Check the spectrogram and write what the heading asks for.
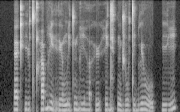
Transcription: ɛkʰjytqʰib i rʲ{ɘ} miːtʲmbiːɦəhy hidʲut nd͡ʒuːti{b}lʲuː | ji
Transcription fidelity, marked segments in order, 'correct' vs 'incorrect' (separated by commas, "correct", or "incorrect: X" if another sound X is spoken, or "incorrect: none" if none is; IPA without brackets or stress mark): correct, correct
